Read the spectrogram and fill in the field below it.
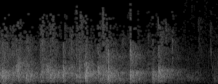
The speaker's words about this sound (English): Let's give this round of applause for this man。 咁咧就即係大家向鼓掌。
